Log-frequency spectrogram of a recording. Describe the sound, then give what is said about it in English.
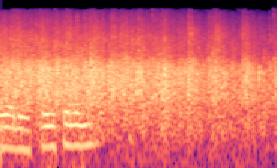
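Applause from a crowd rises into a dense, even wash of clapping that lasts to the end, with a brief voice heard at the start. “Can we just clap it up?”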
